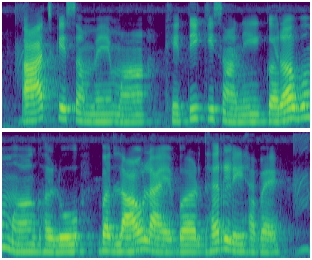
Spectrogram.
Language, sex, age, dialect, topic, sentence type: Chhattisgarhi, female, 31-35, Western/Budati/Khatahi, agriculture, statement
